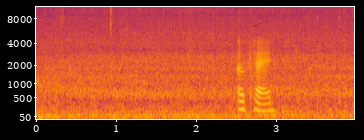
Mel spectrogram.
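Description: Water flowing steadily along the LA River, a soft continuous rush that holds at an even level throughout, with a brief voice cutting in near the end.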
